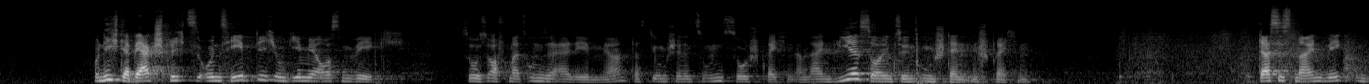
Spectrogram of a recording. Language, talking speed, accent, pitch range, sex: German, 170 wpm, German, 125-165 Hz, male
